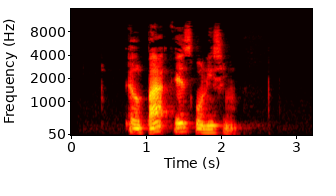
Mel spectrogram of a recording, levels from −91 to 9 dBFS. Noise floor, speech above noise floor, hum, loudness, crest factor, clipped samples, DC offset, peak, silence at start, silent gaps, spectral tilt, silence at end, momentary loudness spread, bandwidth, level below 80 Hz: -79 dBFS; 55 dB; none; -24 LUFS; 24 dB; under 0.1%; under 0.1%; -2 dBFS; 0.75 s; none; -5 dB/octave; 1.05 s; 22 LU; 10 kHz; -62 dBFS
